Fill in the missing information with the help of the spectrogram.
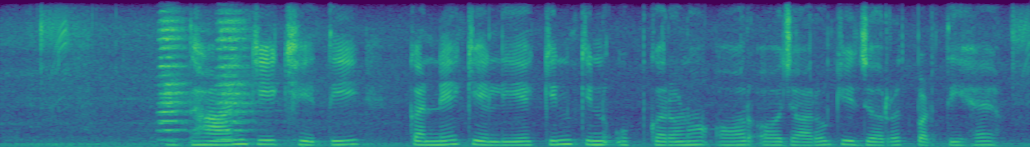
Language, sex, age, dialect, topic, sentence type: Hindi, female, 25-30, Garhwali, agriculture, question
